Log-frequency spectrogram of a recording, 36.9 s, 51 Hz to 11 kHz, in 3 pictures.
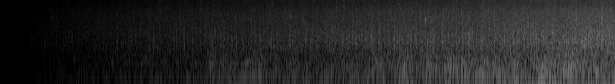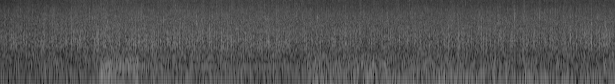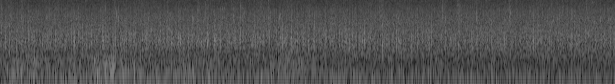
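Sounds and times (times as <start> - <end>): steady rain falling: 0.2 - 36.9
distant thunder rumbling: 10.6 - 28.9.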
